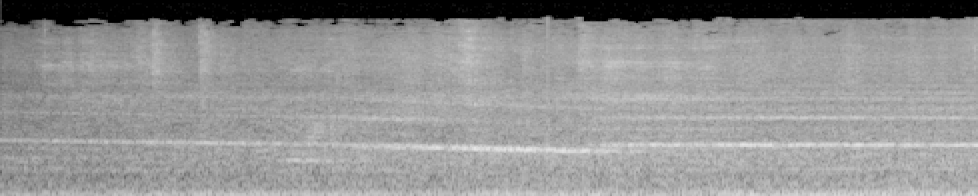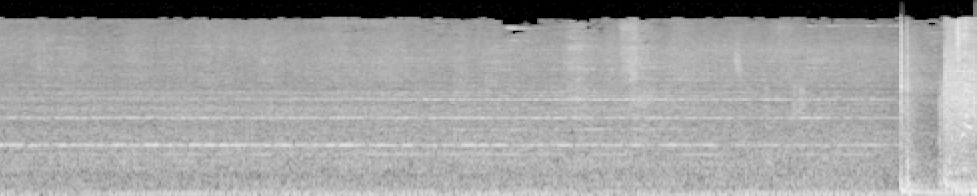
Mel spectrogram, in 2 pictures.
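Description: A train's running noise fading up, with a high metallic wheel squeal that dips a little in pitch about three seconds in and then holds steady. Just before the end, a loud hardcore punk band comes in.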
